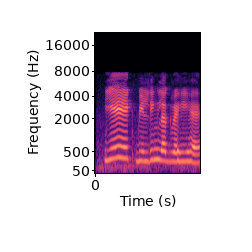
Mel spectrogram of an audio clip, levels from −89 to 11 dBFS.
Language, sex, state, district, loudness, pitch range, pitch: Hindi, female, Punjab, Pathankot, -13 LUFS, 245-290 Hz, 255 Hz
